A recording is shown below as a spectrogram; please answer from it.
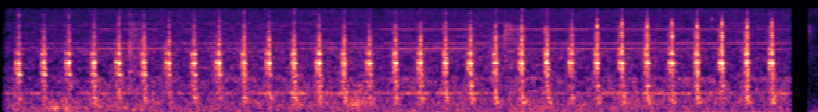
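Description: Clock-tick sound effect used as an answer timer, ticking evenly at about five ticks a second. It stops suddenly at the end.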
